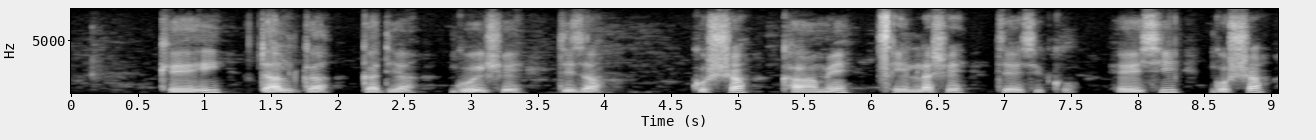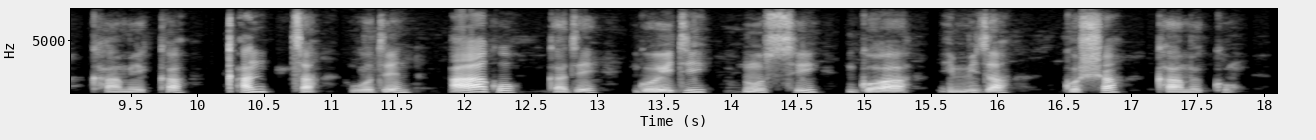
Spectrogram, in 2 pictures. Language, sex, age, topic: Gamo, male, 25-35, agriculture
